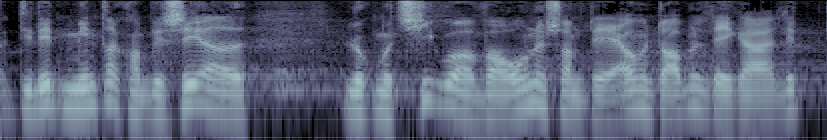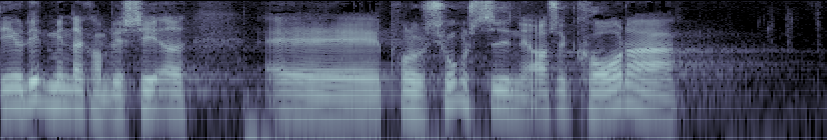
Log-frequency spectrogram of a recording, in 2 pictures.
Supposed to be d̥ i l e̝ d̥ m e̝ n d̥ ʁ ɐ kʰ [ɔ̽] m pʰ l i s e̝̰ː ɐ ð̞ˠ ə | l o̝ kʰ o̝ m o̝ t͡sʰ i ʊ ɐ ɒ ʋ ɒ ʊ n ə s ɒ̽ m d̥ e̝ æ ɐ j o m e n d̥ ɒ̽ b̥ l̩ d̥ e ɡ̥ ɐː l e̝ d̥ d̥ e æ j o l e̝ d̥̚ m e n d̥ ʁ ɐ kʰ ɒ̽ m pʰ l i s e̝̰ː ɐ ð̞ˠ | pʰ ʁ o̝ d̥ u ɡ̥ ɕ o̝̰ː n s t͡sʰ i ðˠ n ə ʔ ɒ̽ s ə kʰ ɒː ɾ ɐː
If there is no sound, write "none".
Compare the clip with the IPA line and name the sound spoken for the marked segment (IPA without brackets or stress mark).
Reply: ɒ̽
